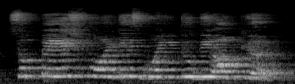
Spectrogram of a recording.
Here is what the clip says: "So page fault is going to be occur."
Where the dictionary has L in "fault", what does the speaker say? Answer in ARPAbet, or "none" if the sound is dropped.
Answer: N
